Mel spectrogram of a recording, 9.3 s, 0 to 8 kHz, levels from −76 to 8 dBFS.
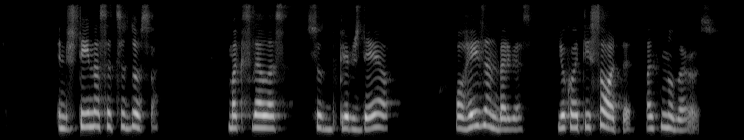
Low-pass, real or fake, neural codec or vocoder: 7.2 kHz; fake; codec, 24 kHz, 1.2 kbps, DualCodec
